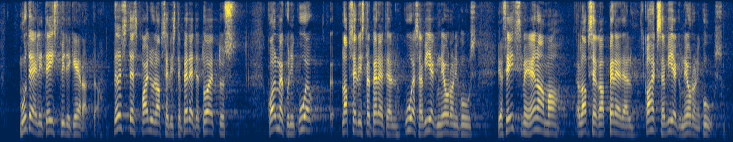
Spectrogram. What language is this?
Estonian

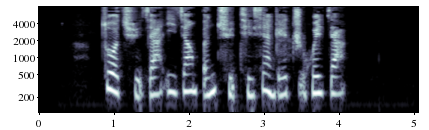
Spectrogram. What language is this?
Chinese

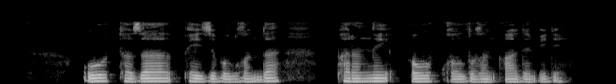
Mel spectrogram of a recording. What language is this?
Uyghur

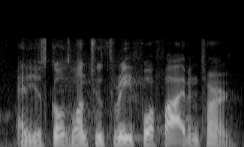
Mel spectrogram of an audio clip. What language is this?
English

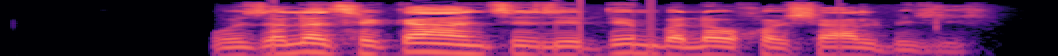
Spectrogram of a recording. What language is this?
Gawar-Bati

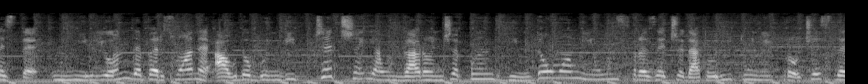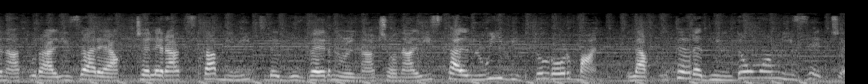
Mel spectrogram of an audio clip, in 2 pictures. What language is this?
Romanian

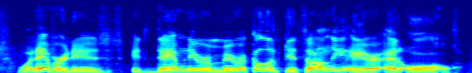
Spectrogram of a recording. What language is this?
English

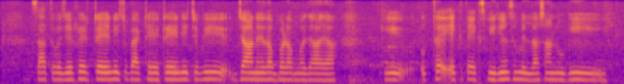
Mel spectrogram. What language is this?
Dogri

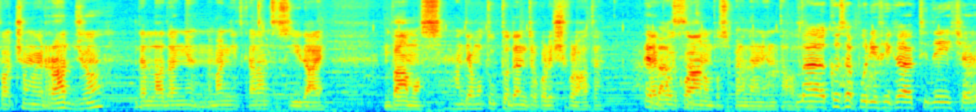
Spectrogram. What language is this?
Italian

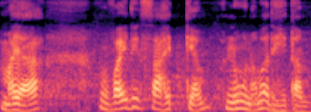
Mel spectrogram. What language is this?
Sanskrit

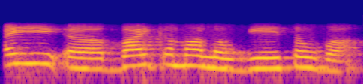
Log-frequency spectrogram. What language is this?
Manipuri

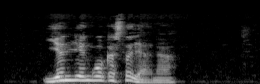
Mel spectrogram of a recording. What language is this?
Catalan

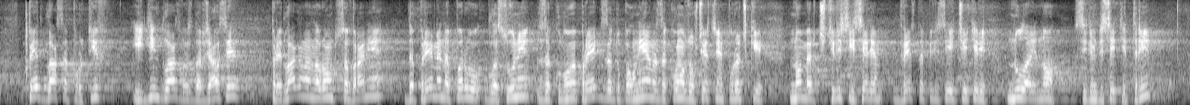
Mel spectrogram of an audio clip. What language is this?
Bulgarian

